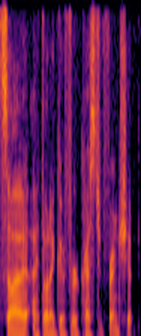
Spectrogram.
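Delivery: usual speaking voice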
